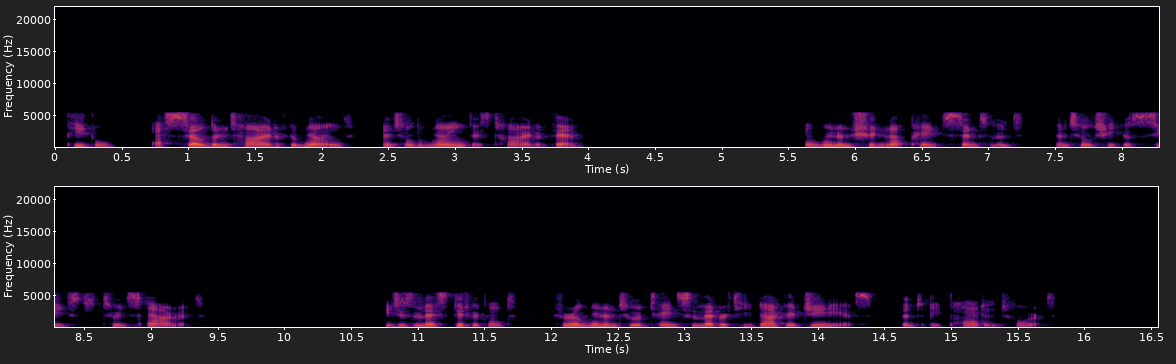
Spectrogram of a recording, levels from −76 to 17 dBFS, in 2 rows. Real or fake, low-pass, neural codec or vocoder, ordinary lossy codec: fake; 5.4 kHz; autoencoder, 22.05 kHz, a latent of 192 numbers a frame, VITS, trained on one speaker; MP3, 48 kbps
